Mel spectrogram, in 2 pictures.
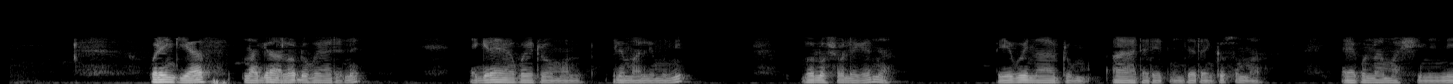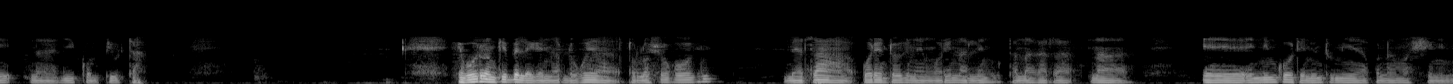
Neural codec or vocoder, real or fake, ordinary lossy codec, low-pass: none; real; MP3, 16 kbps; 3.6 kHz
